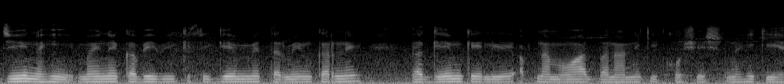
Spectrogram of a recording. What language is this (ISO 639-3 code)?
urd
